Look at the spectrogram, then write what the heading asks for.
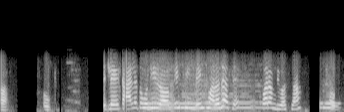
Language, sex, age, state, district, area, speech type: Gujarati, female, 30-45, Gujarat, Morbi, rural, conversation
